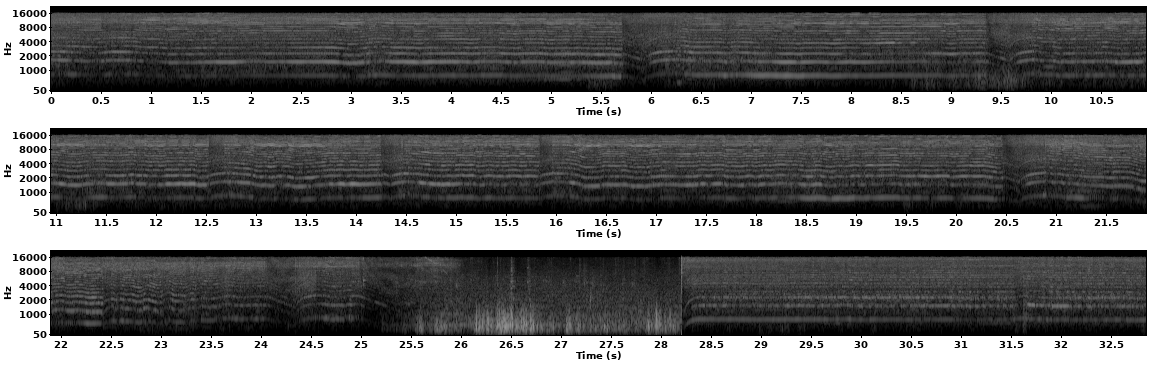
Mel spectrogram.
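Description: Angle grinder with a thin cut-off disc cutting rusty sheet steel along a scribed line: a steady high whine whose pitch dips briefly now and then as the disc bites. Near the end the whine gives way for a couple of seconds to a harsher, rougher noise, then the steady whine resumes.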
